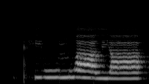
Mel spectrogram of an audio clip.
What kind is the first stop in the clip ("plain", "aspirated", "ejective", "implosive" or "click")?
aspirated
